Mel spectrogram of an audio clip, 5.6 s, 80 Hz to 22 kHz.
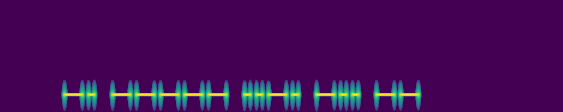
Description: Morse code, heard as a keyed tone, about 20 wpm, 700 Hz. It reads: N0FDM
